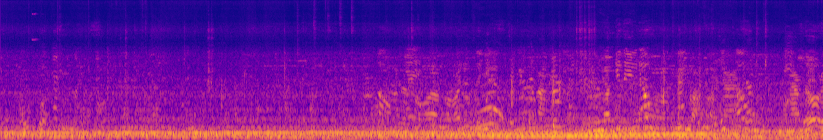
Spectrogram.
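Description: Steady low engine and road drone inside a moving vehicle's cabin, its note changing about halfway through. Indistinct voices talk in the background in the second half.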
